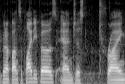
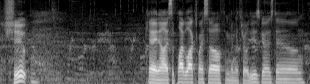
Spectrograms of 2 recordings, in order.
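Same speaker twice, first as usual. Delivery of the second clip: normal talking voice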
